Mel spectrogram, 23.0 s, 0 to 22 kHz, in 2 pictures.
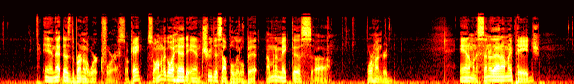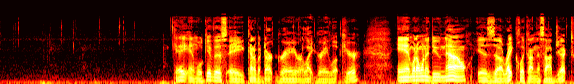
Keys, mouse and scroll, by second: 4.5 click, 6.1 4, 7.3 Return, 9.3-12.0 drag, 12.3 click, 13.5 click, 14.5-16.0 drag, 16.4 click, 16.9 click, 21.1 click, 22.0 click.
